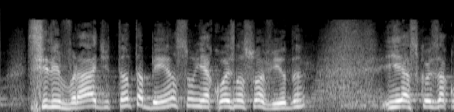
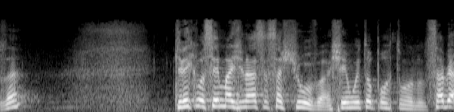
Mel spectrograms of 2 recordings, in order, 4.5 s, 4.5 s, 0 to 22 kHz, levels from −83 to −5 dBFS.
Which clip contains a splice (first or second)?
first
